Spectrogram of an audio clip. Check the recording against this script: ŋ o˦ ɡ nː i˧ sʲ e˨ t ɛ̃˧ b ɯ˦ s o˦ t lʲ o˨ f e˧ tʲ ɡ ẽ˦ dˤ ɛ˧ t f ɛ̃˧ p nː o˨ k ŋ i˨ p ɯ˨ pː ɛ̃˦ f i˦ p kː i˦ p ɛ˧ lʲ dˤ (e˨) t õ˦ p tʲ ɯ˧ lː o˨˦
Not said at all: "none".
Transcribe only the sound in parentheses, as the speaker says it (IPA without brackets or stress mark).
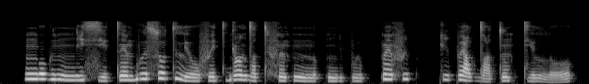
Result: e˨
